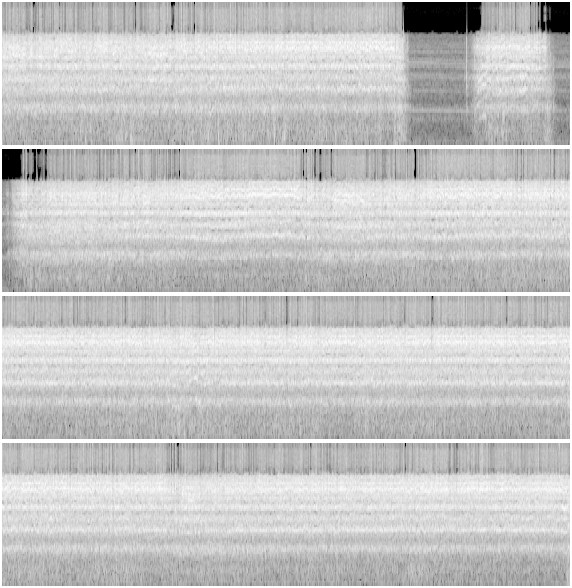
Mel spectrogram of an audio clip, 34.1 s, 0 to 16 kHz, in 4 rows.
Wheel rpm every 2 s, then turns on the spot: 230, 230, 230, 90, 120, 220, 220, 220, 230, 230, 230, 230, 230, 230, 230, 230, 230.
none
